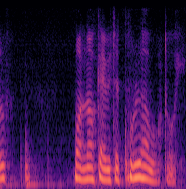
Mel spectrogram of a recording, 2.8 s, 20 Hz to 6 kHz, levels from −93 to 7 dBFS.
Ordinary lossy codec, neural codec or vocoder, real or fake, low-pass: Opus, 64 kbps; codec, 16 kHz, 0.9 kbps, LongCat-Audio-Codec; fake; 5.4 kHz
